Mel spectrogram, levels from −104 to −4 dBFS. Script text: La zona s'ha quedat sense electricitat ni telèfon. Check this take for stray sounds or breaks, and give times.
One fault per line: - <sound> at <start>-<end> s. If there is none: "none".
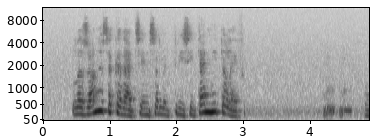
- laugh at 4.2-4.6 s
